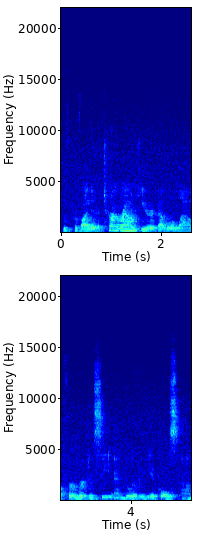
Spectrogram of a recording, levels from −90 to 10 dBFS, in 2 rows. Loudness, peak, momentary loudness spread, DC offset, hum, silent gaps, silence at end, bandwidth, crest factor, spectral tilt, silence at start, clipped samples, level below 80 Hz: -48 LUFS; -32 dBFS; 8 LU; under 0.1%; none; none; 0 s; 17 kHz; 16 dB; -5 dB/octave; 0 s; under 0.1%; under -90 dBFS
